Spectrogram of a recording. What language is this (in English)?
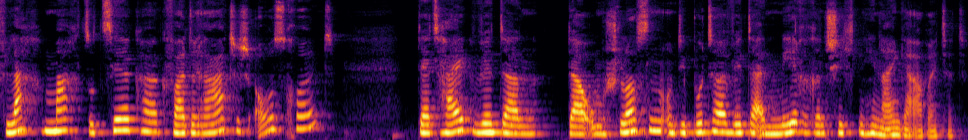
German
